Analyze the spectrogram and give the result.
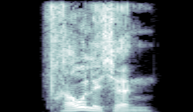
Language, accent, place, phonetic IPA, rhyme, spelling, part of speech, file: German, Germany, Berlin, [ˈfʁaʊ̯lɪçn̩], -aʊ̯lɪçn̩, fraulichen, adjective, De-fraulichen.ogg
- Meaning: inflection of fraulich: 1. strong genitive masculine/neuter singular 2. weak/mixed genitive/dative all-gender singular 3. strong/weak/mixed accusative masculine singular 4. strong dative plural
